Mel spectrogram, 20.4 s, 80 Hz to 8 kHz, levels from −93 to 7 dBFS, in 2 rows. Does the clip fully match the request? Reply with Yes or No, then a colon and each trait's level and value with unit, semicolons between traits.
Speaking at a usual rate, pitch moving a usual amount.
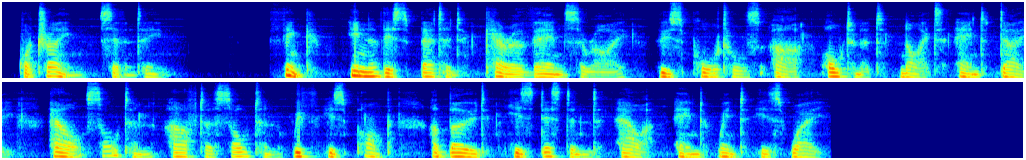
No: slow, 80 wpm; average, 4.1 semitones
